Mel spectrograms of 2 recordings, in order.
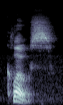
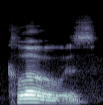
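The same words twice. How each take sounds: First: The vowel is short and the ending is voiceless. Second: The vowel is long and the ending is voiced. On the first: "s is unvoiced, so the vowel sound is shorter" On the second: "focus on the vowel sound in the first word"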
